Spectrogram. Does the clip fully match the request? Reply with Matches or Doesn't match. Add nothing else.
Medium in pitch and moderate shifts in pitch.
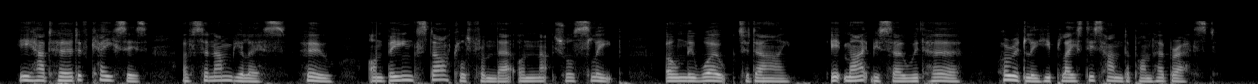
Matches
